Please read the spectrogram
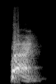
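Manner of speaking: sharp loud bang. A narrator's reading. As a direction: punch the bang out. Narrator voices bang.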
